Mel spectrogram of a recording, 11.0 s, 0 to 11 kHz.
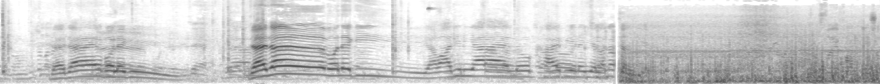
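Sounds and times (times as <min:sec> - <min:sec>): scooter road noise: 0:07.8 - 0:11.0
wind buffeting microphone: 0:07.8 - 0:11.0.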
